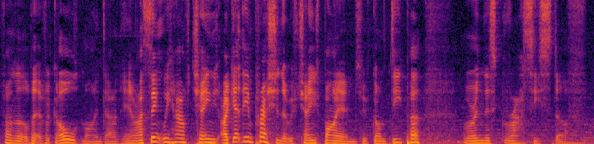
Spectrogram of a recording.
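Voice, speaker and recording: A man's voice: a little high, animated, fairly quick, vocal fry, hardly any pauses, slight background noise. A man chatting through a video game as he plays, thinking aloud with fillers and restarts. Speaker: let's play host. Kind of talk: gameplay commentary.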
